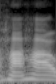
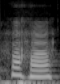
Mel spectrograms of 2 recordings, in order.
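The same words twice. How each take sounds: First: Quick awkward forced laugh; a small nervous "haha". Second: Soft, breathy nervous "Ha ha"; an awkward little laugh. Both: Retold or imitated. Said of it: "that's like a very nervous laugh".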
